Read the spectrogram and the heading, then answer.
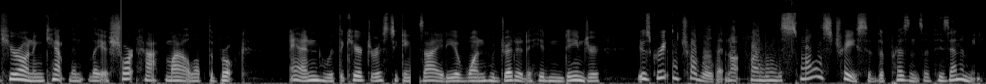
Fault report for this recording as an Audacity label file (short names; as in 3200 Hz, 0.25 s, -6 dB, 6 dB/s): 1.210000	1.210000	pop -10 dBFS
4.100000	4.200000	gap 0.1 s
6.730000	8.220000	clipped -26 dBFS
